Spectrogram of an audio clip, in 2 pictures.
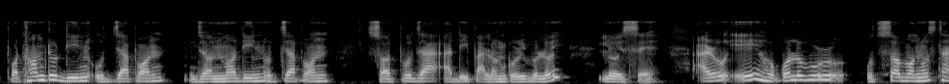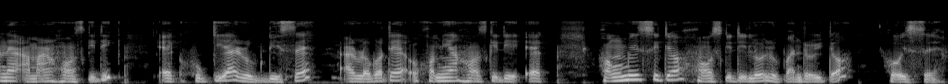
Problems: background sounds at intervals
